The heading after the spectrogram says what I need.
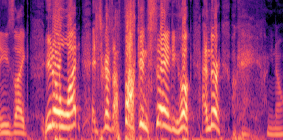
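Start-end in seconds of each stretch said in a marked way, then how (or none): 0.6-2.8 very loud, very high, put-on enraged ranting. Imitating Alex Jones as he gets worked up: imitating Alex Jones getting angry. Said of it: "he gets really angry".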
